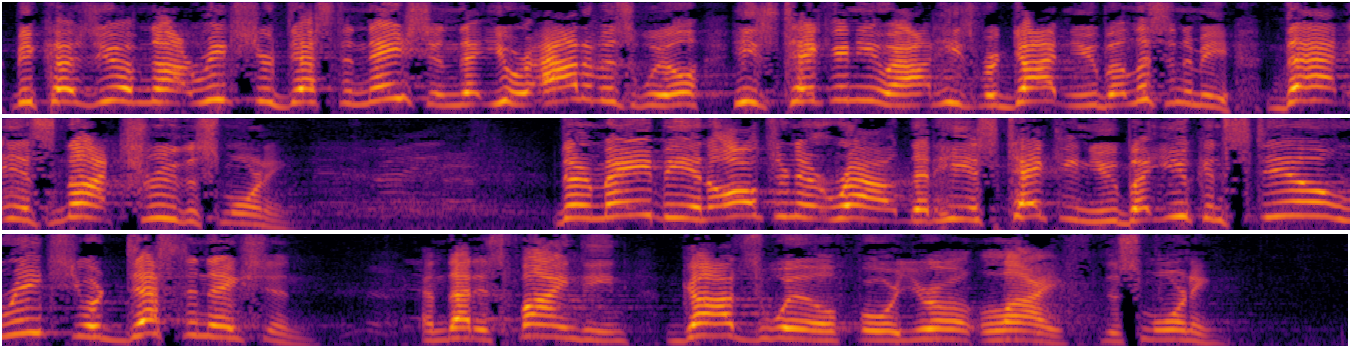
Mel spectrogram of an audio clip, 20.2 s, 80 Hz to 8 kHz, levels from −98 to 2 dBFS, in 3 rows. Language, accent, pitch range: English, American, 245-330 Hz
